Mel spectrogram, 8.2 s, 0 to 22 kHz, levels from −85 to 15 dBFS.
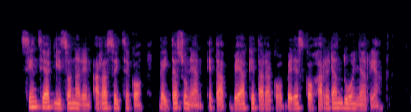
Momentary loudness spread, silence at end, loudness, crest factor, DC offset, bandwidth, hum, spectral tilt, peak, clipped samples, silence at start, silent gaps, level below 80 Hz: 7 LU; 0.6 s; -22 LUFS; 18 dB; under 0.1%; 8.2 kHz; none; -6 dB/octave; -4 dBFS; under 0.1%; 0.45 s; 3.09-3.18 s; -62 dBFS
